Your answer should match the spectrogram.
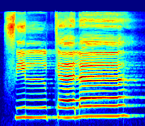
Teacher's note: dilepaskan fil kemudian Alif lamnya dinamakan dengan alif lam ah karena alif lam menghadapi huruf qamariah yaitu Kaf maka lam sukun dibaca jelas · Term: alif lam qamariyah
